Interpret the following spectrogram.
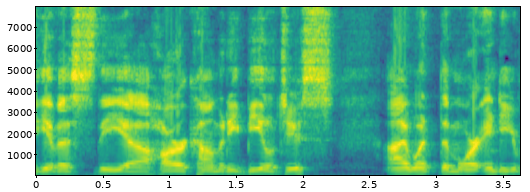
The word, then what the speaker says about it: Betelgeuse: So, I was first this time around, and it was Beetlejuice, or Betelgeuse, as it is spelled out in, and I think that's what the star is called, yes? Yes, Beetlejuice.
